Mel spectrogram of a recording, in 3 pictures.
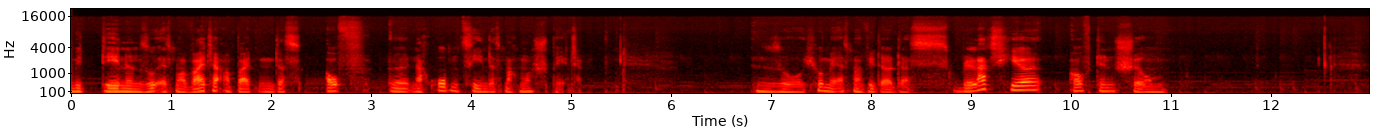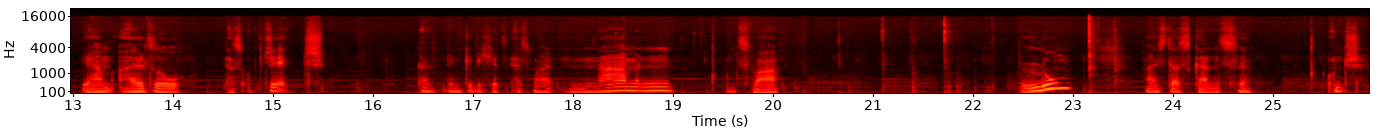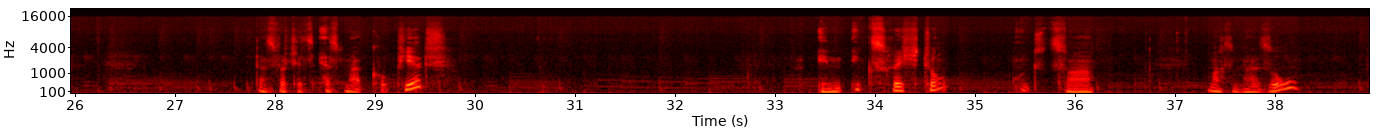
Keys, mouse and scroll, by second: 1.3-2.0 scroll down 4, 4.3 scroll down 2, 7.0 shift+2, 18.4 click, 19.2 click, 20.6-22.2 typing, 23.1 Return, 30.6 shift+d, 33.4 x, 37.0 click, 37.6-38.3 scroll up 1.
